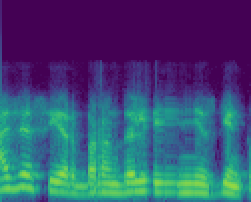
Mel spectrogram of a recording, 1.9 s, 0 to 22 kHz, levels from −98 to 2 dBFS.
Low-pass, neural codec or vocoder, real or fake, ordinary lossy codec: 7.2 kHz; none; real; AAC, 64 kbps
